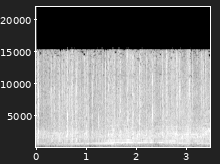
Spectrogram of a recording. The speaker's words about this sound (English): And we want to give everybody here at the University of Cincinnati a huge round of applause for all of the hard work that you guys are doing.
